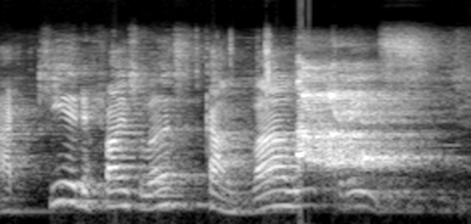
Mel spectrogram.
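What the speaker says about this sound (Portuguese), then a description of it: "desculpa o latido dos cachorros aqui" Dogs barking in several short, loud bursts close by, yips and barks clustered in quick succession while someone talks over them indoors.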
